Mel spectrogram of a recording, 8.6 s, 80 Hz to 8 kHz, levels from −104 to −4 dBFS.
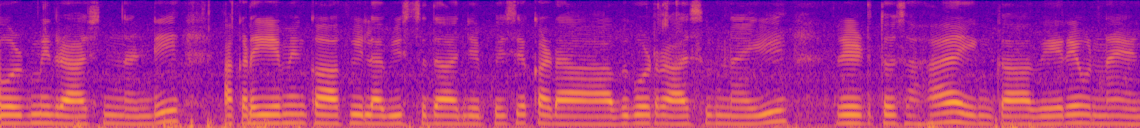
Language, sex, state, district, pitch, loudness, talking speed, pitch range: Telugu, female, Andhra Pradesh, Guntur, 190 Hz, -33 LUFS, 135 wpm, 180-195 Hz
